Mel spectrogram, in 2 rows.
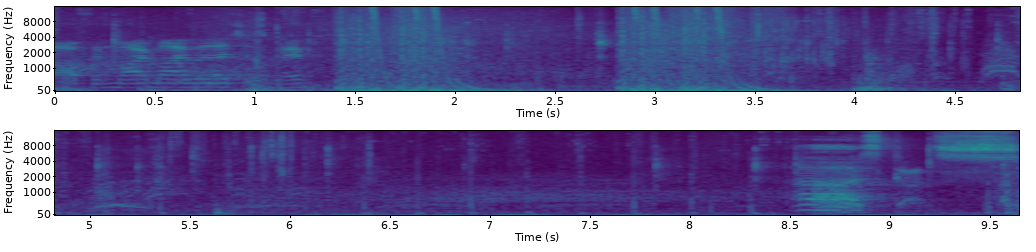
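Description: Rapid bursts of automatic gunfire in Black Ops 4 Zombies crackle through the first few seconds, then sparser shots and game effects follow, with a player talking over parts of it.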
